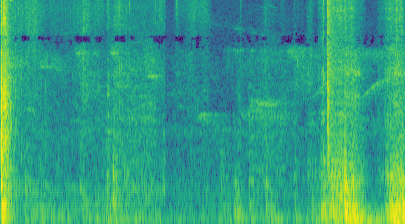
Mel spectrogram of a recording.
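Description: Wooden boards being handled while a frame is assembled: a sharp wooden knock at the start, then a longer scraping rustle about three seconds in, ending in another knock. Birds chirp faintly in the background.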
